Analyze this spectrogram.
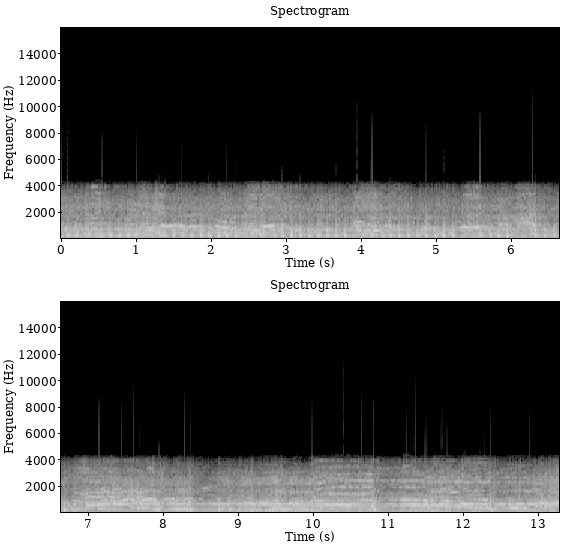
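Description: A heavy metal band playing live: electric guitar and drum kit, loud and dull in tone. A fast pulsing riff gives way, about seven seconds in, to a high melody line with wavering pitch over held guitar chords.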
